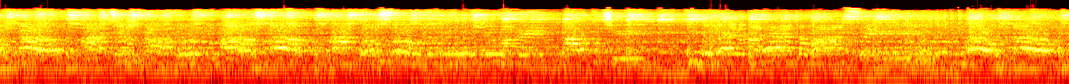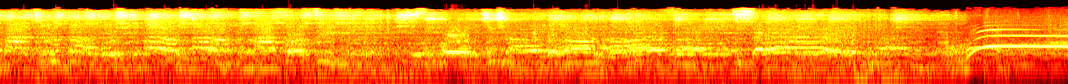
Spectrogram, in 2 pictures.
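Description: Live pop-rock band playing with a female lead vocalist belting the song over guitars, keyboards and drums, heard from the audience. Near the end a single high note slides up and is held steady.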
